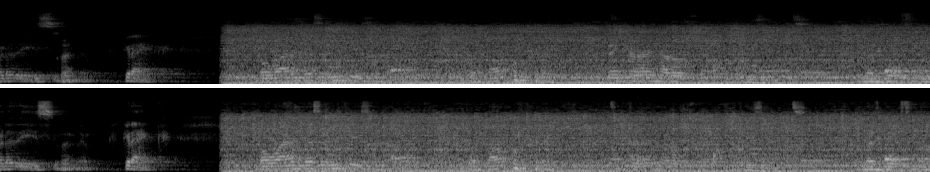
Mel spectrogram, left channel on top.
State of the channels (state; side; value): normal; both; correlation 0.43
